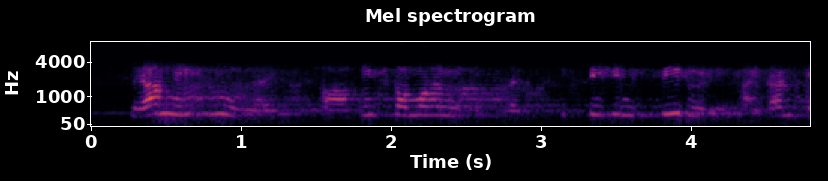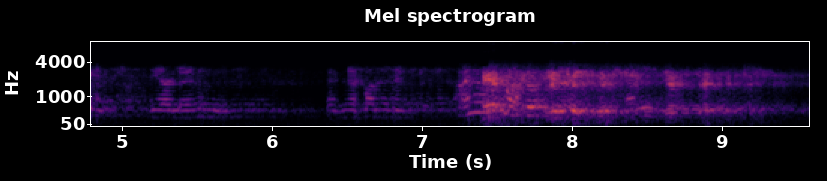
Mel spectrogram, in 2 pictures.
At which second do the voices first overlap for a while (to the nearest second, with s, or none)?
7 s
